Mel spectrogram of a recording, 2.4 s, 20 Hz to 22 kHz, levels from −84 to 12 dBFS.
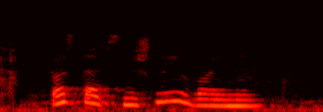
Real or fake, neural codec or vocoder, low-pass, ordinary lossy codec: fake; codec, 16 kHz, 4 kbps, FreqCodec, smaller model; 7.2 kHz; AAC, 32 kbps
